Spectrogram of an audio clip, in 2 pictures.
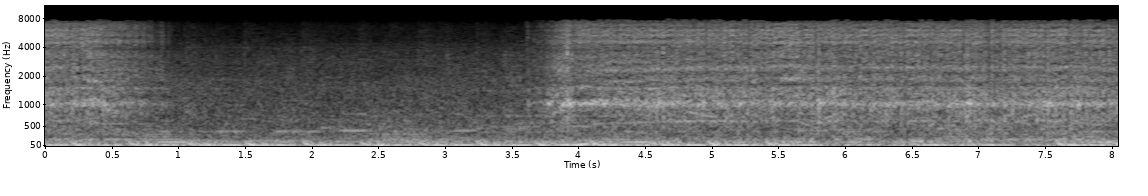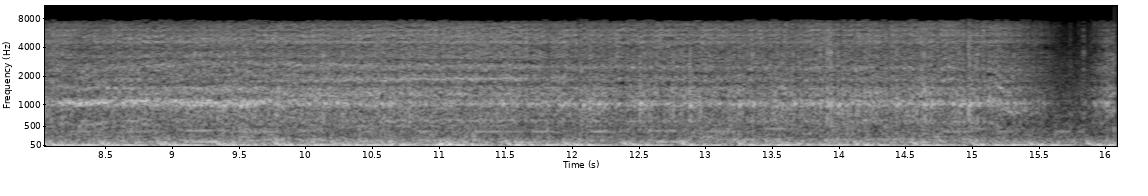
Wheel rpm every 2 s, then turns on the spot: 70, 0, 130, 170, 150, 170, 170, 130.
none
